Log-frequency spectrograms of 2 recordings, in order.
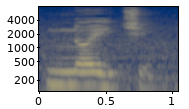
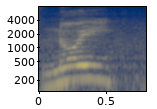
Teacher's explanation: A T and an I has a chi sound, not a T. No T is chi.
